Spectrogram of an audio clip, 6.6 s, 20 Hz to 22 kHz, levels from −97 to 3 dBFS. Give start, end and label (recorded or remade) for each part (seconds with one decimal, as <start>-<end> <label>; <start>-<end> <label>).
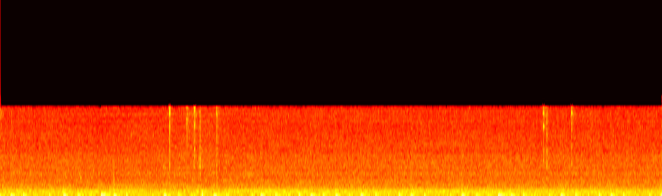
0.0-0.6 recorded; 0.6-2.6 remade; 2.6-6.6 recorded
